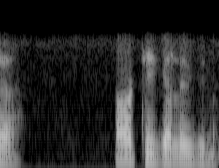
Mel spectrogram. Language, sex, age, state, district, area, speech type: Santali, male, 45-60, Odisha, Mayurbhanj, rural, conversation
